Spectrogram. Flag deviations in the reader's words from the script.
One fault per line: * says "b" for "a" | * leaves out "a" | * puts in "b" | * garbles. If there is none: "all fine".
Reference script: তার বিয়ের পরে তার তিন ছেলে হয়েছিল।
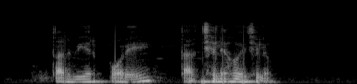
* leaves out "তিন"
